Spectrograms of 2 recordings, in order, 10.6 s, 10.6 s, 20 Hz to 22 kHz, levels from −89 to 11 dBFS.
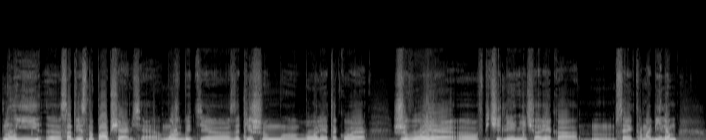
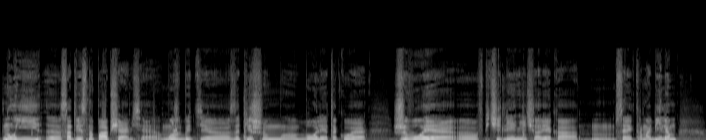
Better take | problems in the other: second | distortion; slight; 10 dB below the speech

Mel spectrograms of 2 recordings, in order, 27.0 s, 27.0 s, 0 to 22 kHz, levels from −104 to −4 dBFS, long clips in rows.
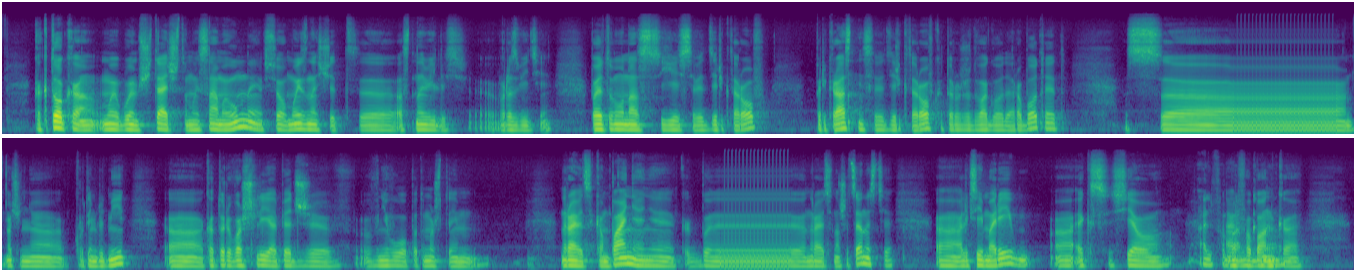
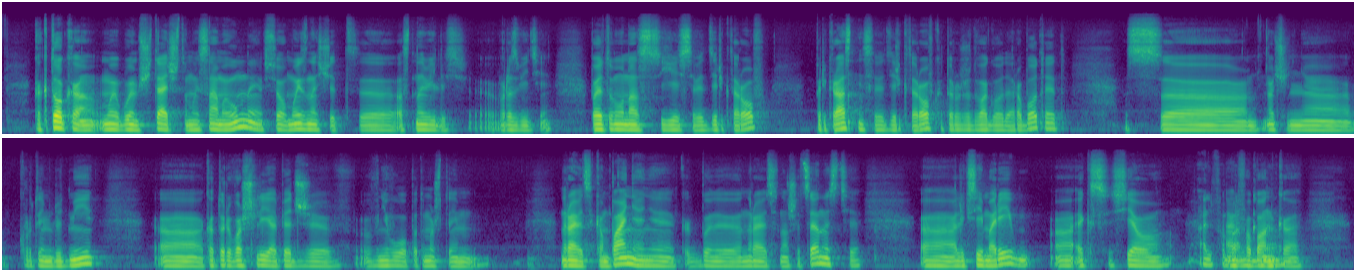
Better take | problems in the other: second | audio freezing; at 12 s for 1 s and at 21 s for 0.5 s

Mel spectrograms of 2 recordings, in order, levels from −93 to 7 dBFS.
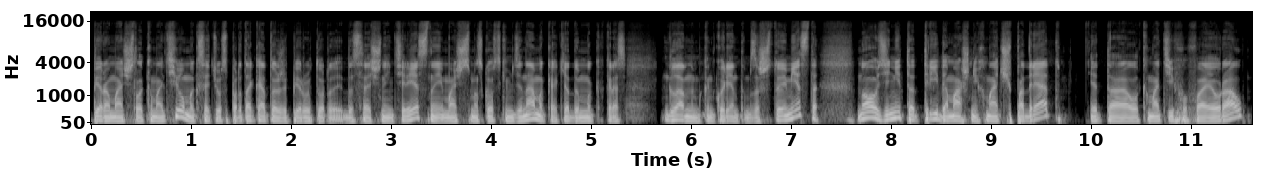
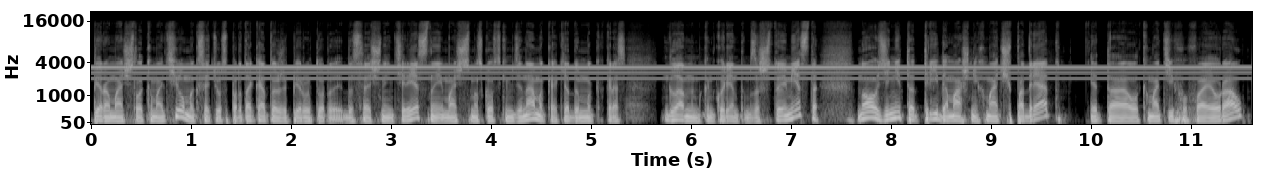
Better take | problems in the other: first | high-pitched whine; loud; throughout; 3.5 kHz, 5 dB below the speech

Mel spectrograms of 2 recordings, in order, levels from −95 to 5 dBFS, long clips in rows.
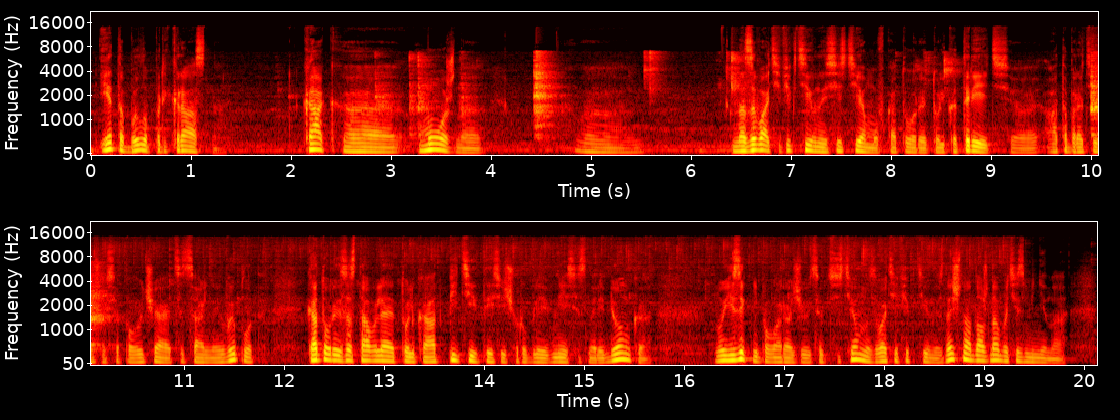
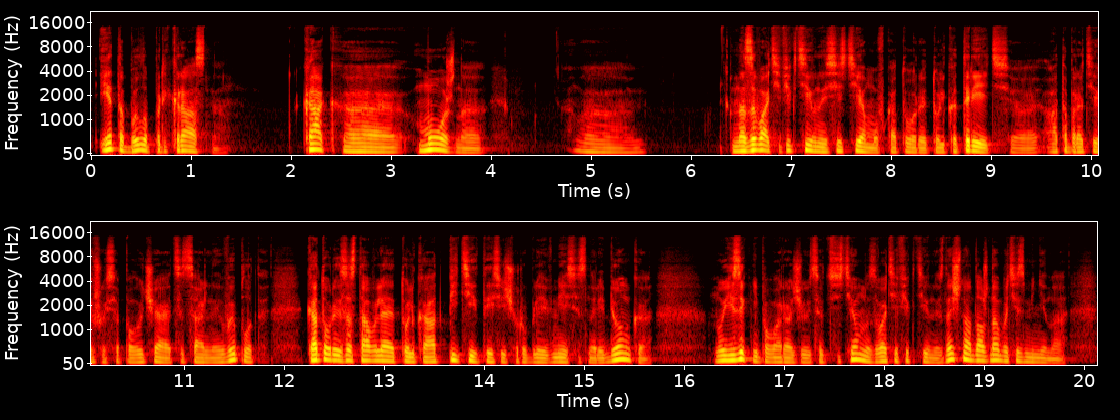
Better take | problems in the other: second | household noises; noticeable; throughout; 10 dB below the speech

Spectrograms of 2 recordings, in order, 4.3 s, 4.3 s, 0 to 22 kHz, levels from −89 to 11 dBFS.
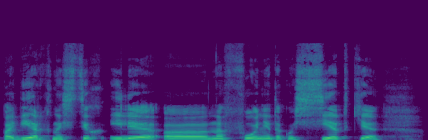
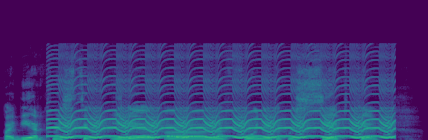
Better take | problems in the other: first | siren; loud; peak 6 dB above the speech

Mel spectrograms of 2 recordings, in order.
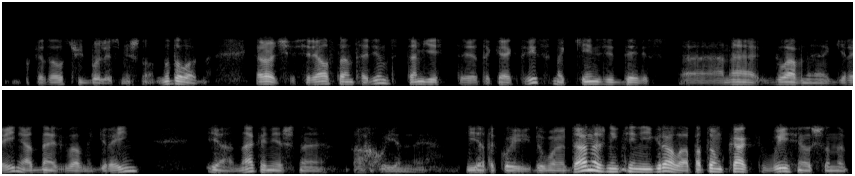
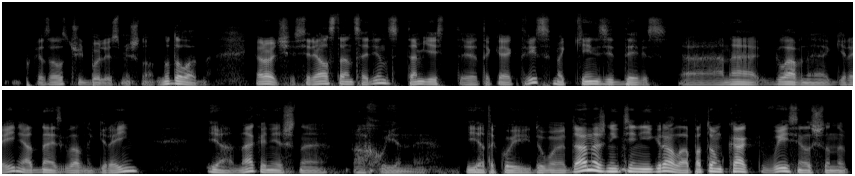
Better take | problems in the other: second | phone-call audio

